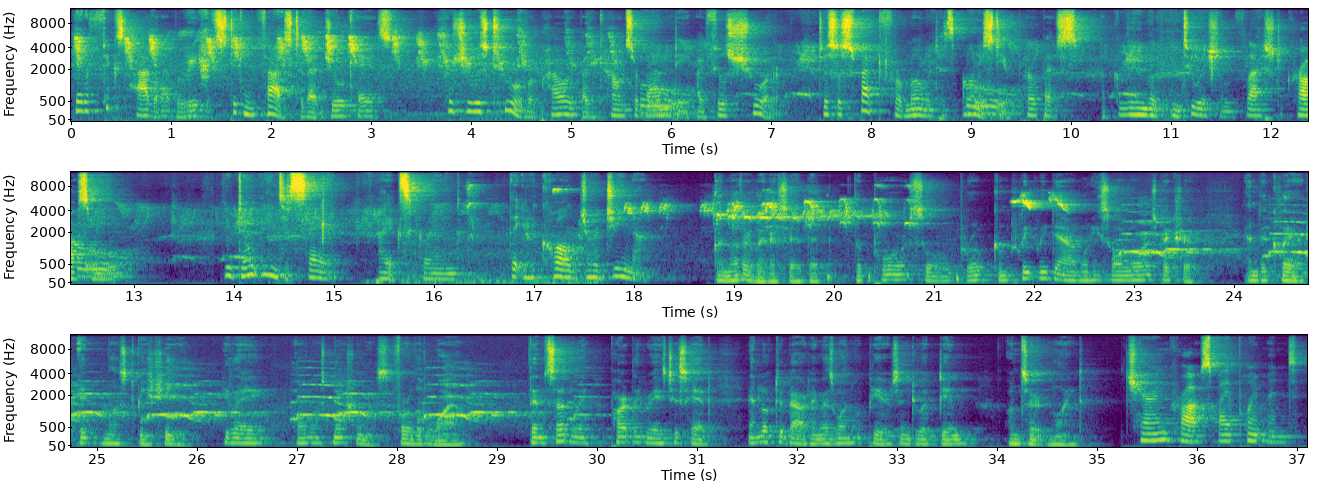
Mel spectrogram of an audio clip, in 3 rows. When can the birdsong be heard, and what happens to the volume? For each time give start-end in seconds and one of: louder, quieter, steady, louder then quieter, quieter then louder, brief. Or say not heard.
0.0-30.1 steady.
